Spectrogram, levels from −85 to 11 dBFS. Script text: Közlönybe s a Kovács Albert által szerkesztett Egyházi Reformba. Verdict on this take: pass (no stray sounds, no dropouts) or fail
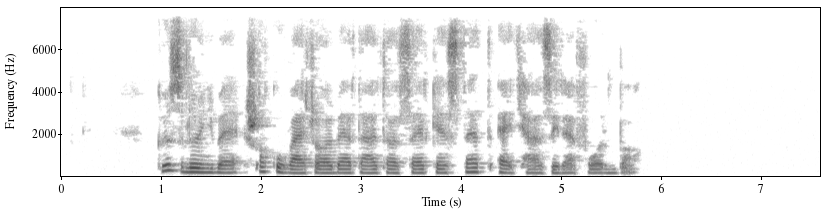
pass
